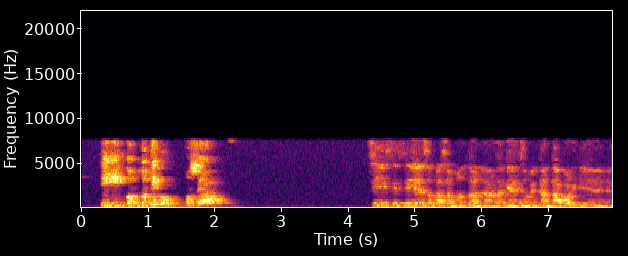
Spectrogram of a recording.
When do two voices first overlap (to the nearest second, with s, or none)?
none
